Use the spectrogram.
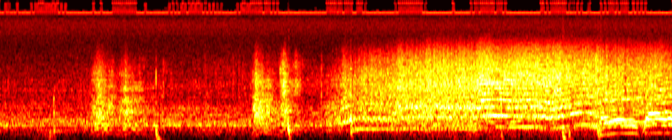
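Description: Drag racing motorcycles at Avon Park launch with sharp popping bursts, then settle into a loud, sustained engine roar as they accelerate away down the strip.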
